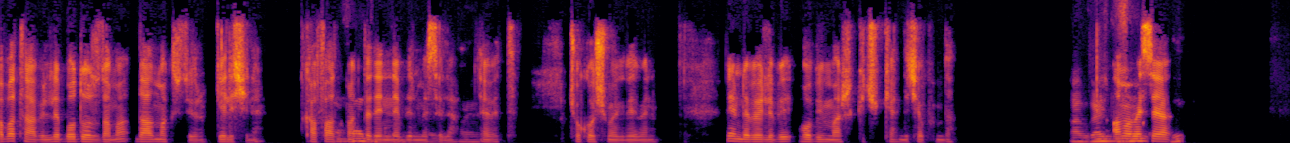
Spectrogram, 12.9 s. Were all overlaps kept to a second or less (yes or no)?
no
